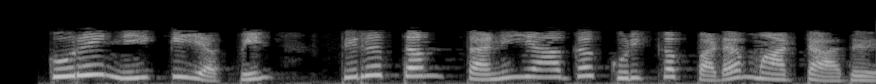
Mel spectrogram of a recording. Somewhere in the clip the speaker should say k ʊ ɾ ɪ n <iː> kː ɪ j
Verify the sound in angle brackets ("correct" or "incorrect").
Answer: correct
